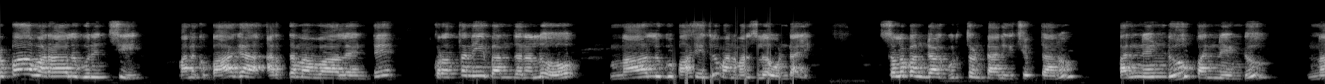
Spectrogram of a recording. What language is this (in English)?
Telugu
